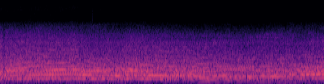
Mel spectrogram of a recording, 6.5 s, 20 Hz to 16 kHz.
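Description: NASCAR stock cars racing at Martinsville Speedway in the 2024 Cook Out 400, with loud, continuous engine roar and shifting revving pitch as the field circles close by.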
